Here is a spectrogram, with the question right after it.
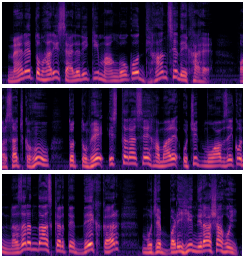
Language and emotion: Hindi, angry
